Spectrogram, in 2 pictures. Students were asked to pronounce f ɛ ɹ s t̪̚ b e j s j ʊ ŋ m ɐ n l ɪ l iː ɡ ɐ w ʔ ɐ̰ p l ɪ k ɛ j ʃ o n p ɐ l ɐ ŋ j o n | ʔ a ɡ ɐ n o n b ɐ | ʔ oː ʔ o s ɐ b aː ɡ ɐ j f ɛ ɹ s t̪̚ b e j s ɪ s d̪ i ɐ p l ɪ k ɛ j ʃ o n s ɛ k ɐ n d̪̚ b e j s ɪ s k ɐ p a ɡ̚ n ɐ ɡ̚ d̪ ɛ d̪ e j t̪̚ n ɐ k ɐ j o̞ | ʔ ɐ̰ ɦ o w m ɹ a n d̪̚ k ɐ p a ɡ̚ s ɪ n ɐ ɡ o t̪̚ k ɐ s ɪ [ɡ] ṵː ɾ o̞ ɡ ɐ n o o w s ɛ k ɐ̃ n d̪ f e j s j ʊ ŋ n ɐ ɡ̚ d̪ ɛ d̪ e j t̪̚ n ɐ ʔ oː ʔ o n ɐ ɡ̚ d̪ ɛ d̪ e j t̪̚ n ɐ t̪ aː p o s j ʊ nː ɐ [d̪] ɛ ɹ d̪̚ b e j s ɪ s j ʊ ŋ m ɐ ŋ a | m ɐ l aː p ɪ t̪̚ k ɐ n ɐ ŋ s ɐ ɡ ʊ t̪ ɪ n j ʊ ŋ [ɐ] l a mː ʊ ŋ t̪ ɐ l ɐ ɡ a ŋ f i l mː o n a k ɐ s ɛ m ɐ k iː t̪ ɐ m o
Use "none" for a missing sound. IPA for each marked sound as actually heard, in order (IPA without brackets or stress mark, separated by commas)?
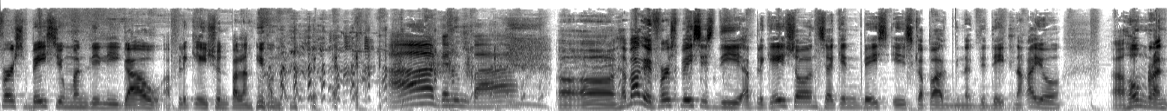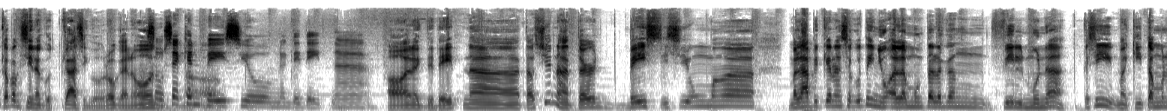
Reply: ɡ, t̪, ɐ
